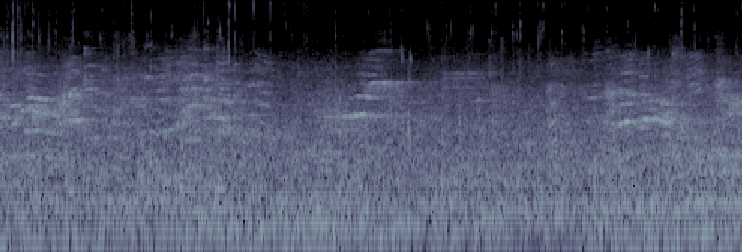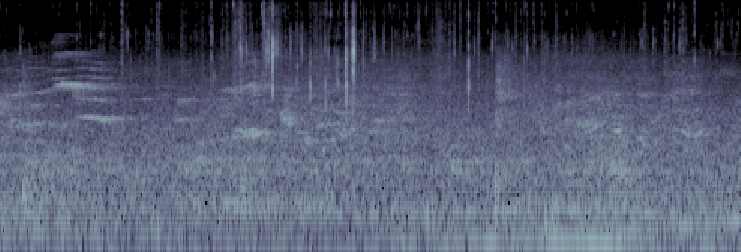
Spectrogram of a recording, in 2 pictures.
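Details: Homeless stray cat persistently meowing loudly and asking for food for herself and a friend, a series of harmonic meows repeated every second or two over outdoor street background noise, later soft clicks and knocks.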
